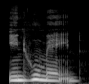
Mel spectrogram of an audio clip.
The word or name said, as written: inhuman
